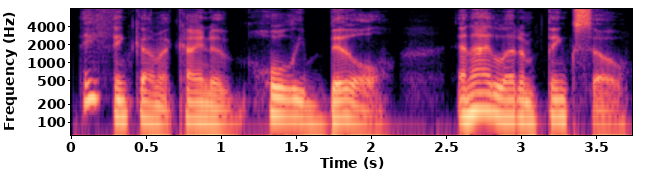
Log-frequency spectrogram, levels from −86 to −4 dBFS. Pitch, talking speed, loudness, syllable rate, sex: 105 Hz, 225 wpm, -20 LUFS, 4.8 syllables/s, male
